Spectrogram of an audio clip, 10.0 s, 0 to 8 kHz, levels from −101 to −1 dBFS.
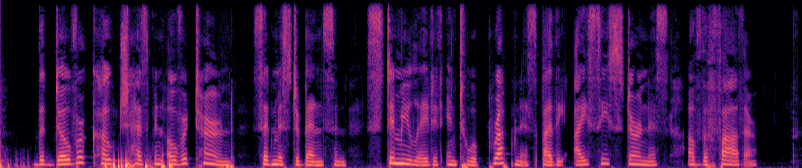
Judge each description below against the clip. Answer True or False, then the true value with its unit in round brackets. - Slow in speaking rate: True (115 wpm)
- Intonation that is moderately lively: True (3.7 semitones)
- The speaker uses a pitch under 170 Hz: False (185 Hz)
